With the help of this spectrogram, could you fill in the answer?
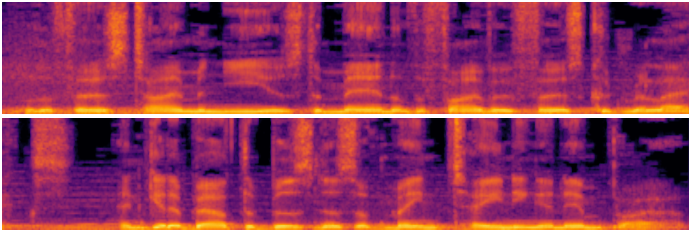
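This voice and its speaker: Guy doing a grizzled old-hand trooper narrating a war game, low voice, dry and deliberate, loud music behind him. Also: lightly acted. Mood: wry, gritty. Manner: measured, deliberate, wry storytelling. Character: battle-hardened clone soldier veteran, proud, dry and grim. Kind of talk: scripted video game journal narration.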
